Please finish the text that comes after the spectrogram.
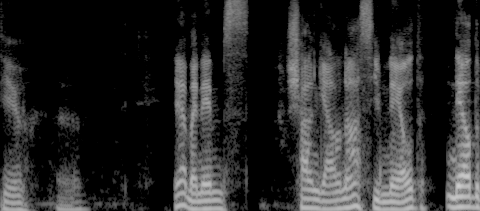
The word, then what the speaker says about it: Galanos: great connecting with you yeah my name's sean gallanos you nailed nailed the pronunciation i'm a love coach and i'm the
